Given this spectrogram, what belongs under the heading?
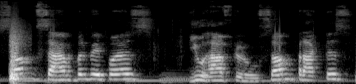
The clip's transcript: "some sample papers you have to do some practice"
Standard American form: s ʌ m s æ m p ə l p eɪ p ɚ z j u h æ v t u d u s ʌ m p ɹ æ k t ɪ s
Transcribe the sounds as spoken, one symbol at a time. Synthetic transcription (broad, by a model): s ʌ m s æ m p ə l p eɪ p ɚ z j u h æ v t u d u s ʌ m p ɹ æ k t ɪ s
